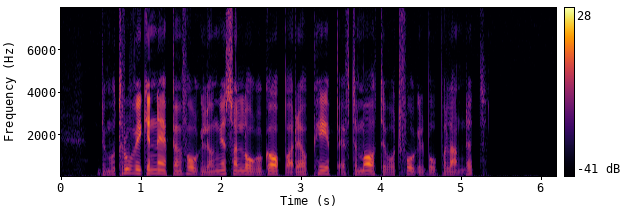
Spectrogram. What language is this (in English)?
Swedish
